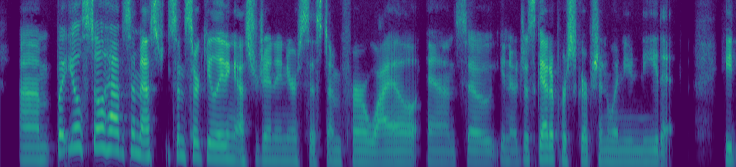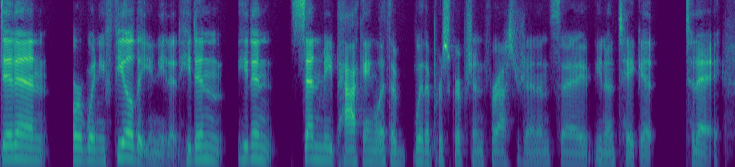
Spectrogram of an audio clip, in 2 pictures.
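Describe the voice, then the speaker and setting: The speaker has an American accent and moves at a fairly quick pace with ordinary pitch variation. The background is quiet. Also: woman, very deep, low pitch for a woman. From New York. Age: 40s. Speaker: entrepreneur. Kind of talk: interview. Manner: filler-heavy, halting.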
